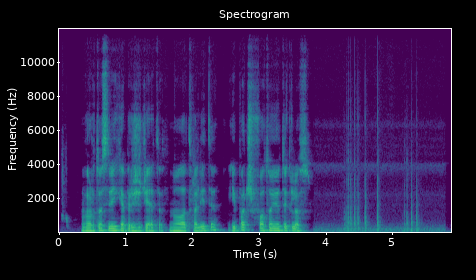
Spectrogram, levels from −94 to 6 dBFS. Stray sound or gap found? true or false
true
